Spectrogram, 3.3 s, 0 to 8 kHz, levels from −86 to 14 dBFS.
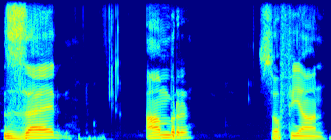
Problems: none marked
